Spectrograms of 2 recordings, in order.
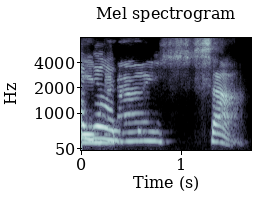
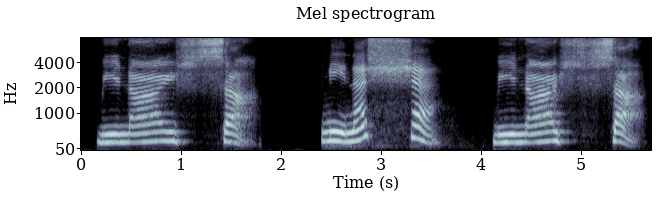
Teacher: Syin enggak tebal cuman ada suara tafasinnya aja.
